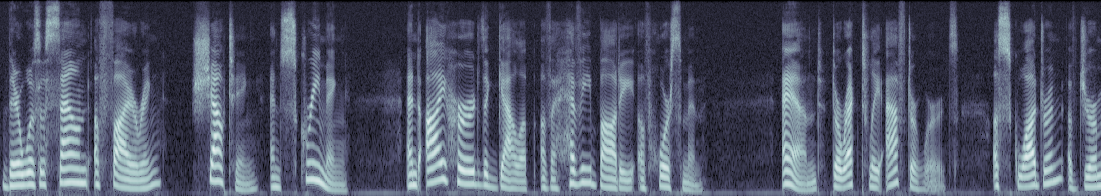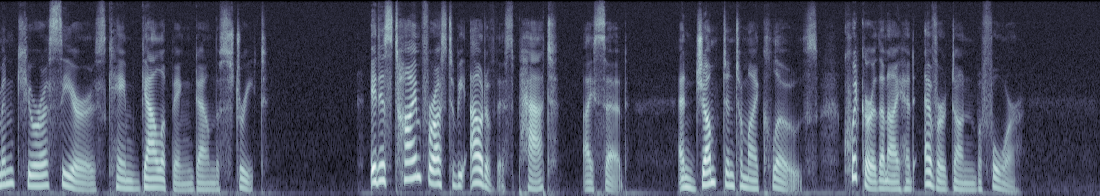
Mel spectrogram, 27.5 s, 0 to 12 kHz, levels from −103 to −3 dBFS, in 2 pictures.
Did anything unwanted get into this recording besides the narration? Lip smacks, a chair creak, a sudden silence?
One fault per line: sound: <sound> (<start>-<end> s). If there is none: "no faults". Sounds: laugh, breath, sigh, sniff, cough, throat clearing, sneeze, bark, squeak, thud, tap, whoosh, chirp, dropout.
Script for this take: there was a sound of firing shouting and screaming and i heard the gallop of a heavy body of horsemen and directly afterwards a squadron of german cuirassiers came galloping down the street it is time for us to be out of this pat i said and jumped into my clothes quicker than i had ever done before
no faults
